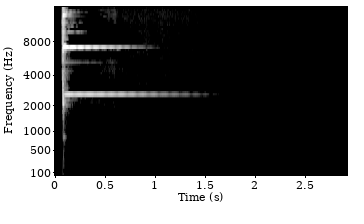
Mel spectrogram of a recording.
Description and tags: Just a sample pack of 3-4 different high-pitch bicycle bells being rung.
